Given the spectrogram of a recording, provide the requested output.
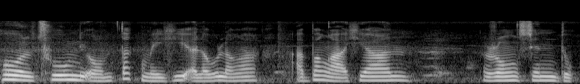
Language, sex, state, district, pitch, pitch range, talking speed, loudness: Mizo, female, Mizoram, Aizawl, 185 Hz, 170-200 Hz, 165 wpm, -17 LUFS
